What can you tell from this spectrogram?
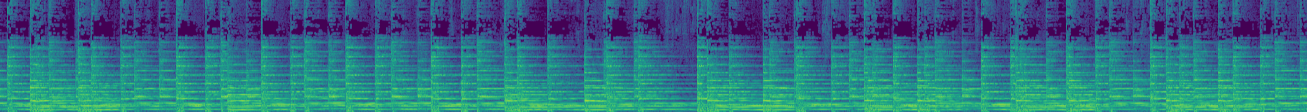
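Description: Church bells ringing close up in a bell tower: a bronze bell on an iron yoke is swung right over by rope, its clapper striking again and again, several strikes a second, with the overlapping tones ringing on between them. The ringing thins briefly about halfway through, then comes back at full strength.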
